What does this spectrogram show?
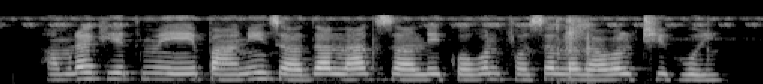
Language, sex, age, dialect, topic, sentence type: Bhojpuri, female, <18, Southern / Standard, agriculture, question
